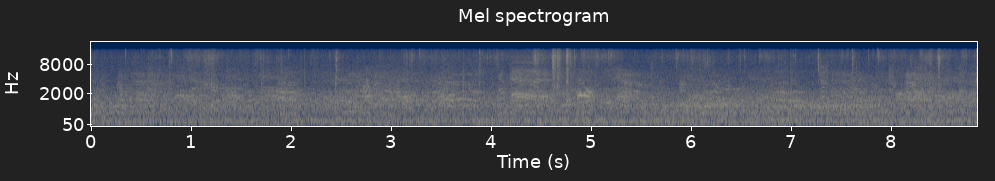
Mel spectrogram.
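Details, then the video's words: Many American crows gathered at a winter evening pre-roost in Charleston, Illinois, USA, 16 January 2015, cawing in a continuous hoarse babble of overlapping calls, with a low hum underneath. "American crow pre-roosting aggregation"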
